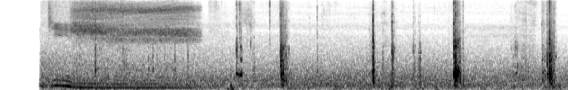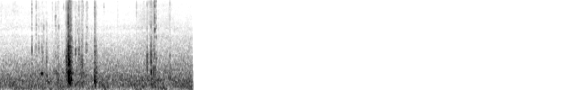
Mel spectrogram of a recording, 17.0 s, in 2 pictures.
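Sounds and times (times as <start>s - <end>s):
wind: 0.6s - 11.4s.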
